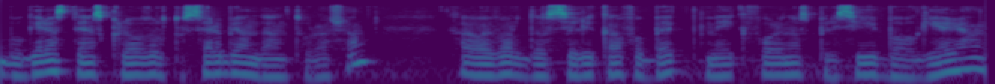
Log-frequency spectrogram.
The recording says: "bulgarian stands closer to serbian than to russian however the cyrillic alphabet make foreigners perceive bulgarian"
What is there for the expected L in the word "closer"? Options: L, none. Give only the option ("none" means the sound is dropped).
L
